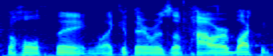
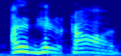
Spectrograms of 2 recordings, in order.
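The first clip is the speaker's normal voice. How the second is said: very high, louder mock protest; indignant denial; 13 semitones higher, 5 dB louder than usual. Driver denying the crash to police, high mock indignation. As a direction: imitate a driver's shrieky protest.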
